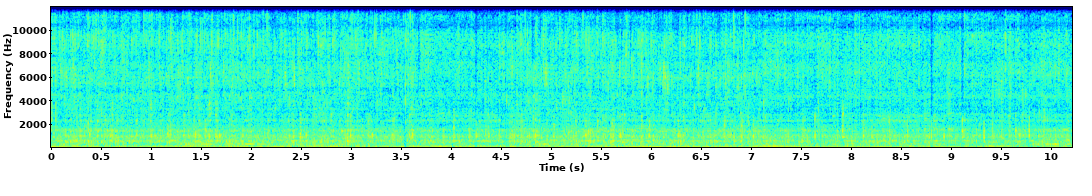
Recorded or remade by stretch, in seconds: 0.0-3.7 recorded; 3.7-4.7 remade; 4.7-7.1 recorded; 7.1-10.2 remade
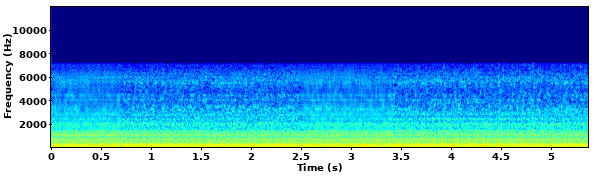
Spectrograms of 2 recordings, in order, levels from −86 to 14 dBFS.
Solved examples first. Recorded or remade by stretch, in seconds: 0.0-0.7 remade; 0.7-2.5 recorded; 2.5-3.4 remade; 3.4-5.4 recorded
